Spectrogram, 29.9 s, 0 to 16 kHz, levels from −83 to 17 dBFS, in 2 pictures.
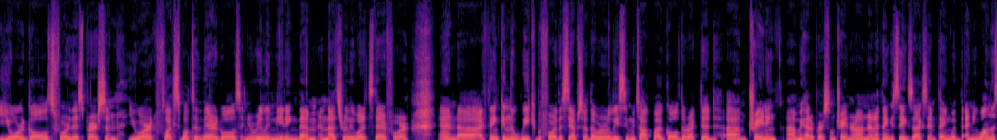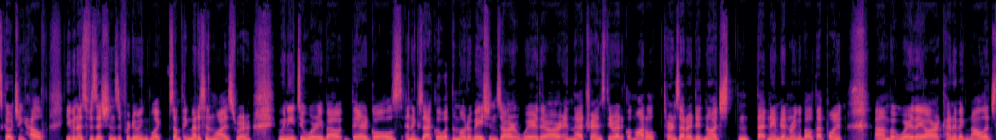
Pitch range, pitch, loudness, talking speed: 100-115 Hz, 105 Hz, -20 LUFS, 235 wpm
